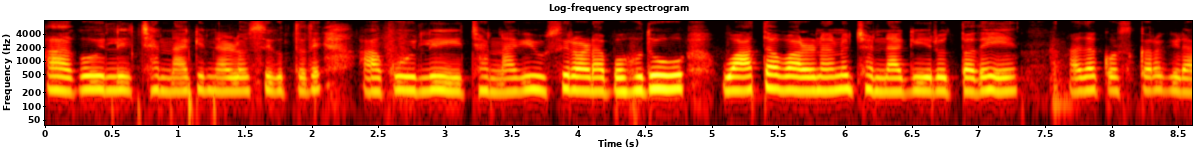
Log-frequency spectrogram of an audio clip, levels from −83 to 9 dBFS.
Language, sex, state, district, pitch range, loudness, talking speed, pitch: Kannada, female, Karnataka, Mysore, 220-235 Hz, -17 LUFS, 95 wpm, 225 Hz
